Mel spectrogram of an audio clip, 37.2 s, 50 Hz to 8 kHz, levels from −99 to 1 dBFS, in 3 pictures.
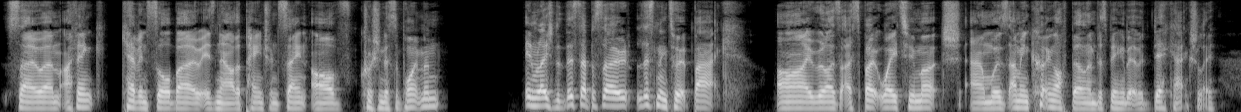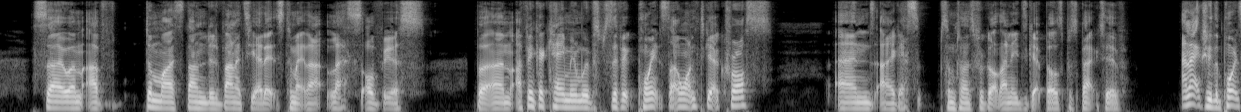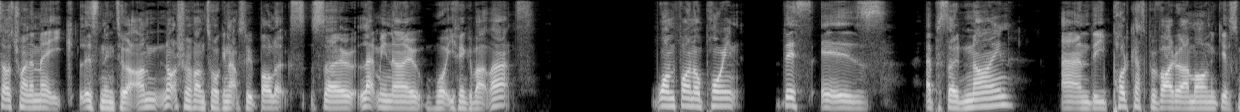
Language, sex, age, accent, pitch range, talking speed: English, male, 20-39, British, 115-145 Hz, 210 wpm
